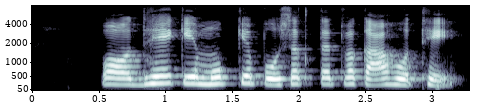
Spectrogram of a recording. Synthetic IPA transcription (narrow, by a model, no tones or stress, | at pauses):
pɔːd̪ʱekemʊkʰjəpoːsəkt̪ɐt̪ʋəkaːɦoːt̪ʰḛː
